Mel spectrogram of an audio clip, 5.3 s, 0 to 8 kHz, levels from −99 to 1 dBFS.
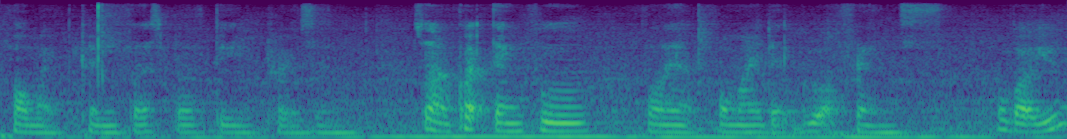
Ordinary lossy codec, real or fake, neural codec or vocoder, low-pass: none; fake; codec, 44.1 kHz, 7.8 kbps, Pupu-Codec; 7.2 kHz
